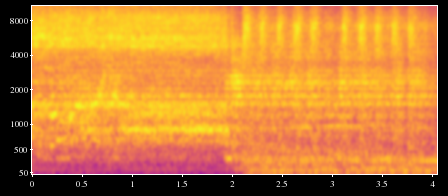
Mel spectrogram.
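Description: Noise of the concert crowd in the hall. About halfway in, a live heavy metal band starts playing loudly, with heavy low guitars and drums and cymbals hit about five times a second.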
